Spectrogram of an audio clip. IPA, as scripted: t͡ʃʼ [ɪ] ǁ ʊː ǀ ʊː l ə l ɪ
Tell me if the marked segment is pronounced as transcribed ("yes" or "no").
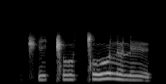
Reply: no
